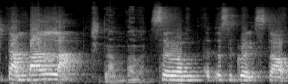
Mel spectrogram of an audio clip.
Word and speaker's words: Chitambala: He's already taught me how to pronounce his name because I said Chitambala, it's Chitambala.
